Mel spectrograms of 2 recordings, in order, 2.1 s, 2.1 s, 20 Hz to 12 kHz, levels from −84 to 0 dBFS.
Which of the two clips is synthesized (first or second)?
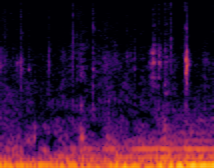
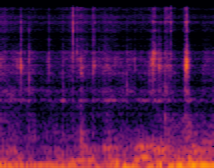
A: second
